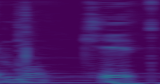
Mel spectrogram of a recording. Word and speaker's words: 木鶏: 木の鶏と書いて木形と読みますまさにね、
